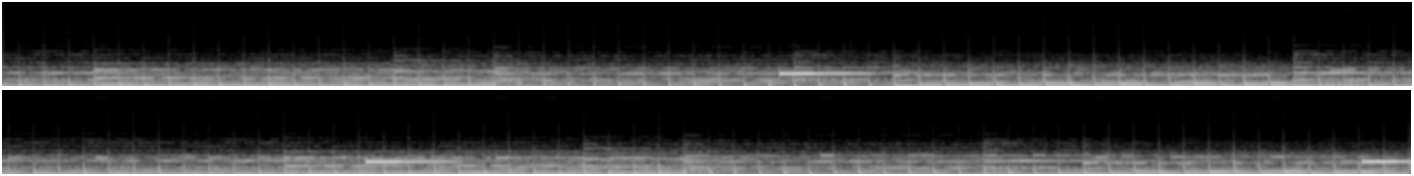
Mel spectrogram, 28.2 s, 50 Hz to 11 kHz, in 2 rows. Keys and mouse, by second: 2.3 right click, 3.4-4.4 drag, 5.2 a, 5.4 z, 6.1-7.4 middle drag, 7.2 z, 7.4 click, 8.3-9.5 middle drag, 10.3 ctrl+r, 11.2 a, 12.4 ctrl+r, 12.8 a, 13.7 click, 14.1 middle click, 14.1 k, 14.8-16.7 middle drag, 19.0 ctrl+z, 19.7-20.7 drag, 20.7 middle click, 20.9-22.5 drag, 23.4-26.8 right drag, 23.9 click, 26.3 click, 26.8-27.9 drag.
